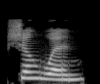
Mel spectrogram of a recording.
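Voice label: "升温", Mandarin Chinese; hsk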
